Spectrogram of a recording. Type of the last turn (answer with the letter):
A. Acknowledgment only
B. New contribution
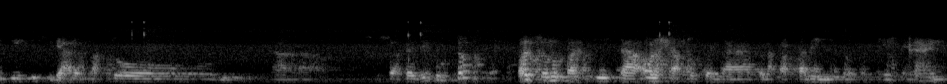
A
